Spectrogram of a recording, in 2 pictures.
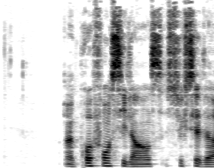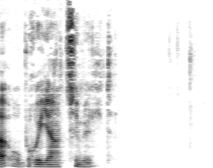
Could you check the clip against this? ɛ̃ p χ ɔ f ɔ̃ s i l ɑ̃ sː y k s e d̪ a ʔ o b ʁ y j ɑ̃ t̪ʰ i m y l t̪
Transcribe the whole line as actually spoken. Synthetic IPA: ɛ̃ p χ ɔ f ɔ̃ s i l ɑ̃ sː y k s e d̪ a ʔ o b ʁ y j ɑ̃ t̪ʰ y m y l t̪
